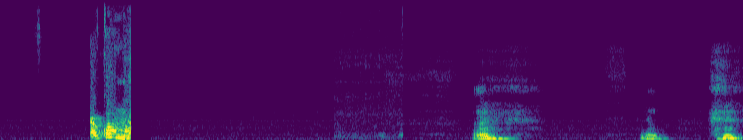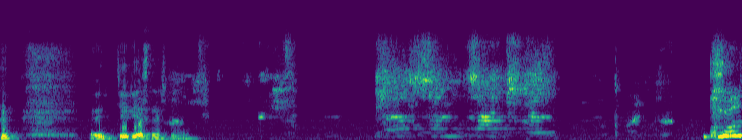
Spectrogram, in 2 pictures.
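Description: A young man talks and laughs close to a microphone.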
